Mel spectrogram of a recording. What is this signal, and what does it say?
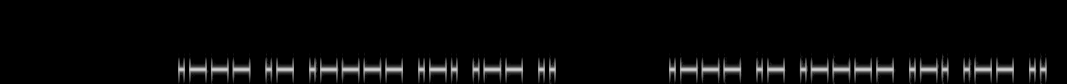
Morse code, heard as a keyed tone, about 22 wpm, 700 Hz. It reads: JA1RWI JA1RWI
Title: USA Call Signs - 6 Characters - Repeated 2x - 22wpm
